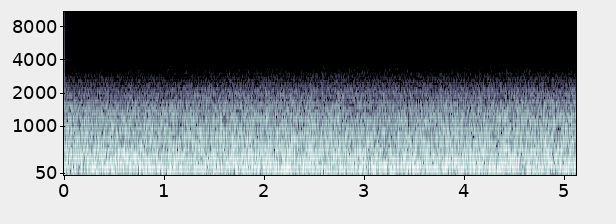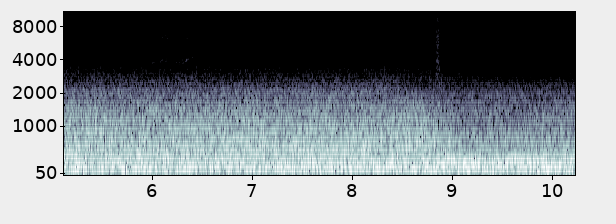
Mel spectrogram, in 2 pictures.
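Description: Flash flood and debris flow from a glacier collapse rushing down a mountain gorge: a steady, unbroken rushing rumble with no separate crashes.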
